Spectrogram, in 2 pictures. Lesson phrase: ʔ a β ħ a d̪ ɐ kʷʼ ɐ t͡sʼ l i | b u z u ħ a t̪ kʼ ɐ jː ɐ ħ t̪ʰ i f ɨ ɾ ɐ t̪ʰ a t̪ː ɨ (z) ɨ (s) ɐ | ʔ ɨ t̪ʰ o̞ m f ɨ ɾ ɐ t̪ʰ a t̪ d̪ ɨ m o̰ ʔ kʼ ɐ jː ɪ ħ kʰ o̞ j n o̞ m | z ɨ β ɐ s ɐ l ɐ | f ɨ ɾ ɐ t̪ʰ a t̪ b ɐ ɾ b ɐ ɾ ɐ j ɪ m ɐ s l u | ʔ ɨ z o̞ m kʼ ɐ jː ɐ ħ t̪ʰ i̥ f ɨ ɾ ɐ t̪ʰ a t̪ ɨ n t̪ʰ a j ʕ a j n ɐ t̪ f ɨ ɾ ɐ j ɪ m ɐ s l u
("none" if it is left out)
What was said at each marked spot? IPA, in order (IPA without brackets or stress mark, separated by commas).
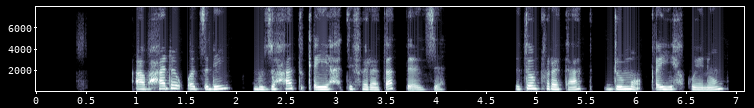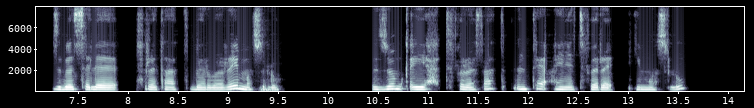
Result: ʕ, z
